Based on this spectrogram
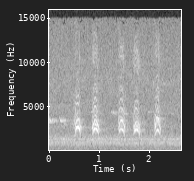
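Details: Bird singing in the grounds of Ballymascanlon Hotel, Dundalk: five short, bright arched notes spaced about every half second over steady low background hum.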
